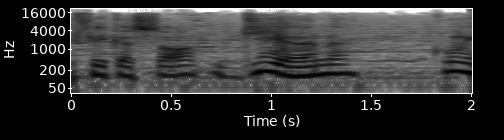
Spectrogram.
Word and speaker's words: Guiana: Então popularizou-se e é correto falar Guiana, mas na hora que escreve é com Y, não com I, né? Ou então simplesmente Gaiana, que é o termo em inglês.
